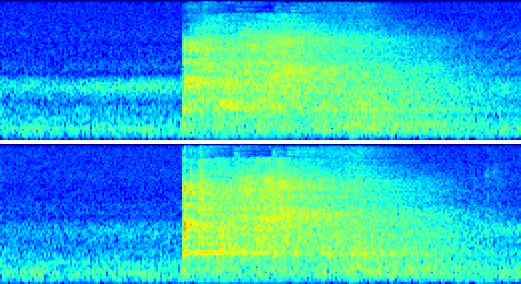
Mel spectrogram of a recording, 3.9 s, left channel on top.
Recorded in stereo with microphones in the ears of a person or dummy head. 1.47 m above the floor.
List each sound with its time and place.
1.4 s a splash: 35° right (ahead or behind), 2 m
